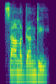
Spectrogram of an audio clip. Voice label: "salmagundi", Indian

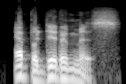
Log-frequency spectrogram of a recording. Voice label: "epididymis", American

